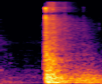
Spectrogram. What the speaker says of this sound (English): them doors, they slam on you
